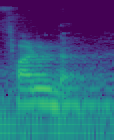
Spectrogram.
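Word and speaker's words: Pfund: यू एन डी फंड P silent है पफंड नहीं पफंड ना है फंड फंड सीरीज और यदि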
